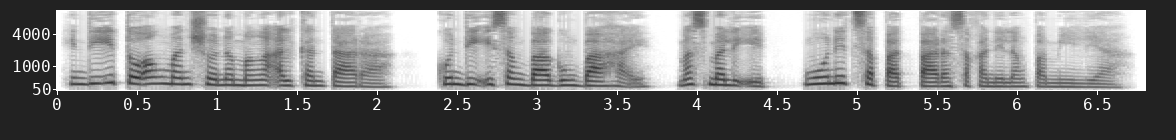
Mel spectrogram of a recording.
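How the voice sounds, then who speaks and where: A woman's voice: mid-range voice, lively intonation, fairly quick, a little mellow, no echo, studio quality. A woman reading a scripted, dramatic narration of a romance story.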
